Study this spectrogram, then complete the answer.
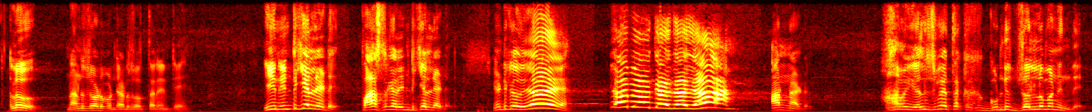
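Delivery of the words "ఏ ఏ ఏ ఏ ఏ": loud, high wordless bleating; mute straining sounds. Retold or imitated. Struck-dumb priest trying to talk, loud high bleats. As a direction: try to speak but only strain out sounds.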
